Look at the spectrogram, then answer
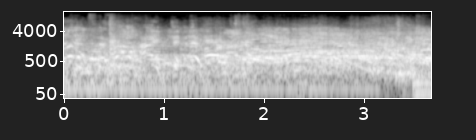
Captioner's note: crowd shouting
